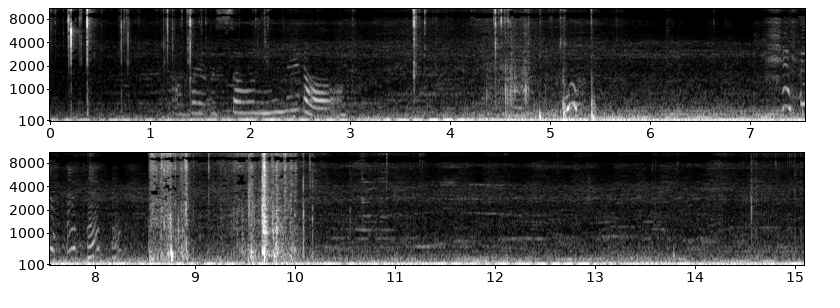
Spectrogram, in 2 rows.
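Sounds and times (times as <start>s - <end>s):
toy cars cracking and crunching: 0.0s - 1.5s, 8.6s - 10.3s
steady low hum: 0.0s - 15.0s.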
